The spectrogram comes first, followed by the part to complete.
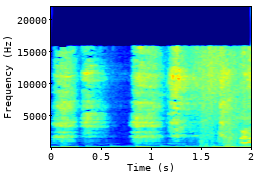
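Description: A woman gasping in distress in her sleep, with film score music underneath.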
